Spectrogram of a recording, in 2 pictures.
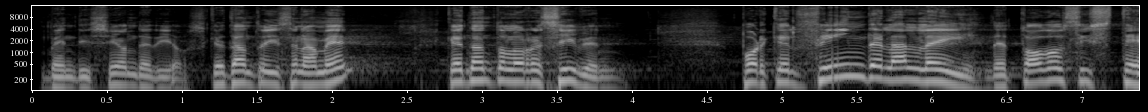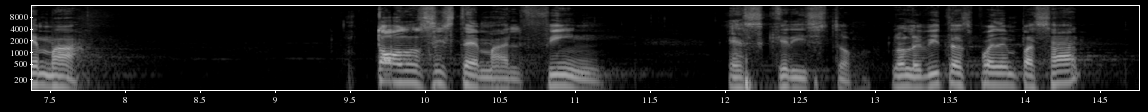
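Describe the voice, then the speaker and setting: A middle-aged man preaching in Spanish, with as his language, who peppers his sermon with hallelujahs, calls for amen, and swells toward near shouts. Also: on the high side, animated, slow pace, pauses often. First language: English. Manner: moves about and gestures on stage, voice swells to near shouts. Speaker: pastor. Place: large church stage. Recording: long reverb of a big church hall.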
